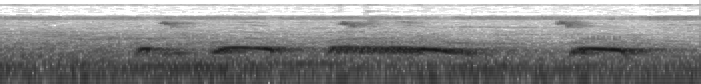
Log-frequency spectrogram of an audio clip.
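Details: Young spotted dove used as a lure, calling loudly: four low coos, short, short, long and short, with faint high chirps in the background.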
